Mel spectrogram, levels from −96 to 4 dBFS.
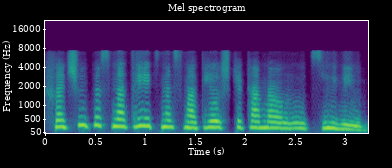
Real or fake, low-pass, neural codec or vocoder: fake; 7.2 kHz; codec, 16 kHz, 0.5 kbps, FreqCodec, smaller model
